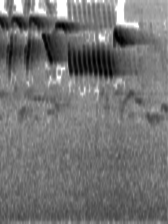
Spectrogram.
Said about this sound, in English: But now he's applying them to birds in his garden. This is a wren.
